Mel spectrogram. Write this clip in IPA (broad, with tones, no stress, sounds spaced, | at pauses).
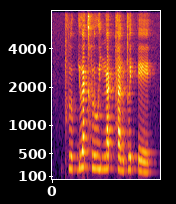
pʰ l u˨˩ k̚ j ɯ˥˩ a̯ kʰ l uː˧ j ŋ a˦˥ k̚ pʰ a˨˩ n k l e˥˩ k̚ ʔ eː˨˩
